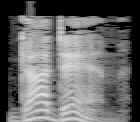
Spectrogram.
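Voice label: "goddam", British English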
